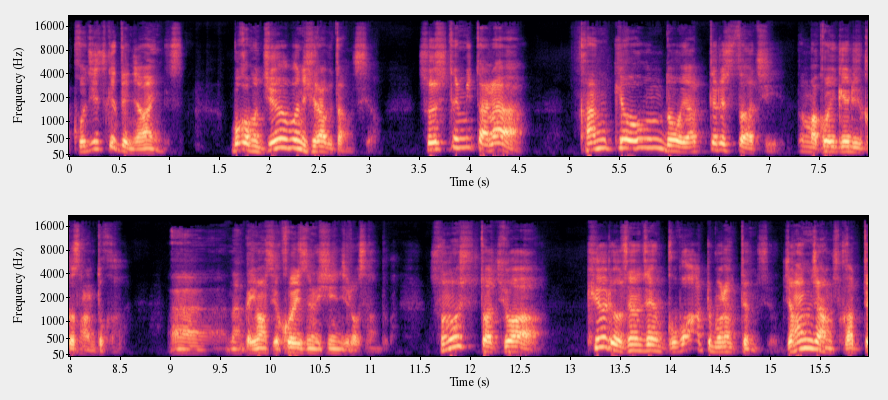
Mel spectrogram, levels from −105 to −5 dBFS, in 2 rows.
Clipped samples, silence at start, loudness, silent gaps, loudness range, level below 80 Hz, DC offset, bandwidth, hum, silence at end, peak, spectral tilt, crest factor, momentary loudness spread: under 0.1%; 0.05 s; -17 LUFS; none; 3 LU; -60 dBFS; under 0.1%; 18 kHz; none; 0 s; -6 dBFS; -4 dB/octave; 12 dB; 14 LU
